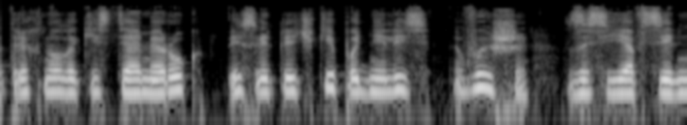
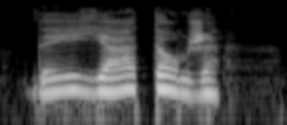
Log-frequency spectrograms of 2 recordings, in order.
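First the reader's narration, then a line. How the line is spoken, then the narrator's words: Muttered. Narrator (Russian): пробормотала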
